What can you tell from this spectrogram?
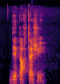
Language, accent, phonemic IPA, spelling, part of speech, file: French, France, /de.paʁ.ta.ʒe/, départager, verb, LL-Q150 (fra)-départager.wav
- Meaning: 1. to shift the balance between two parties of, or break the tie between, decide between 2. to divide, separate 3. to isolate, separate, determine 4. to distinguish, differentiate, or decide between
